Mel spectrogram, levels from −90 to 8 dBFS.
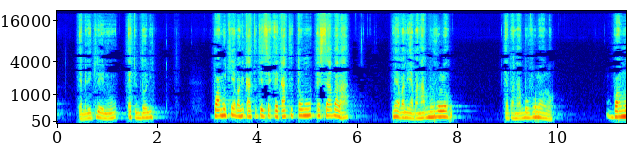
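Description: From start to finish, the speech was likely run through a lossy encoder over and over, on the order of ten passes, each re-quantising on a shifted frame grid. That is generation loss, and its character points to WMA at around 128 kbit/s. The errors stack up, leaving a swirly, hollow coloration and smeared consonant onsets, worse than one pass at that rate would give, while the spectrum stops at about 20.1 kHz.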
